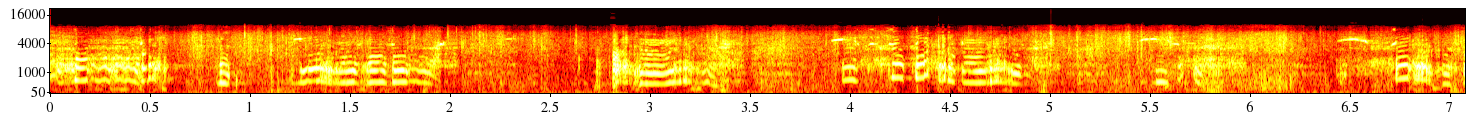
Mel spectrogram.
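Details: Grumpy Staffordshire Bull Terrier grumbling: a string of whiny, wavering moans that bend up and down in pitch, broken by short pauses and grunting bursts, with no other clear sounds.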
